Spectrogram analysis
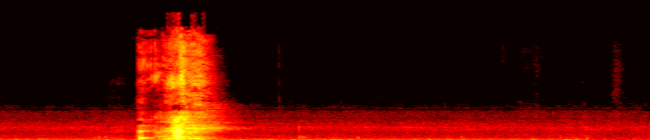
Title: Roommate sneezing on me. 🙊😆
